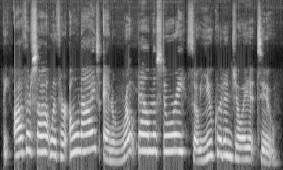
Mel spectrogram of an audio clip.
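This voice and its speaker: Her voice is high, sing-song and a touch mellow, and she takes her time. She's hosting a kids' storytime, reading aloud with feeling and speaking straight to the young audience.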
